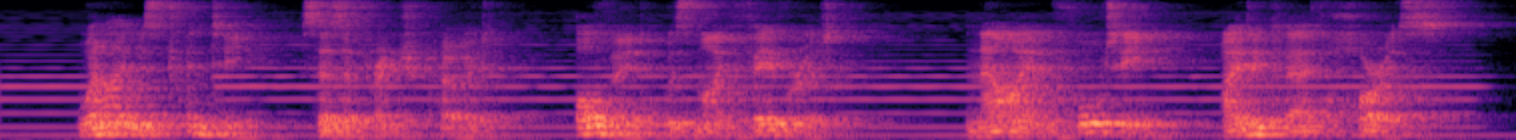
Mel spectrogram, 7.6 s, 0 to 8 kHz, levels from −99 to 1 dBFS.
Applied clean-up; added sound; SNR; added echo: none; Wind instrument, woodwind instrument; 18 dB; reverberation time 0.8 s.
